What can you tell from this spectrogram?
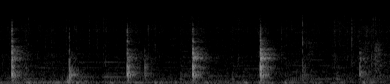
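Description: A knife roughly chops a steamed potato into about half-inch pieces for bread, on a board, in seven soft, evenly spaced thuds, roughly one every two-thirds of a second, with no talking.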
